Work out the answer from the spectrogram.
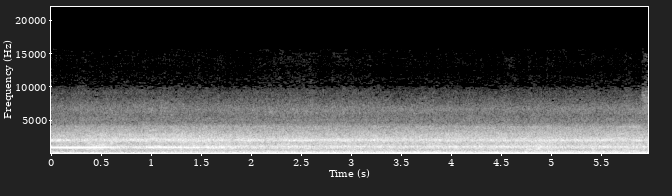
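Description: Cabin running noise of a Toyo Rapid Railway 2000 series electric train travelling at speed between stations: a steady rumble of wheels on rail. A thin high tone fades out about a second and a half in, and the low rumble grows heavier about two seconds in.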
